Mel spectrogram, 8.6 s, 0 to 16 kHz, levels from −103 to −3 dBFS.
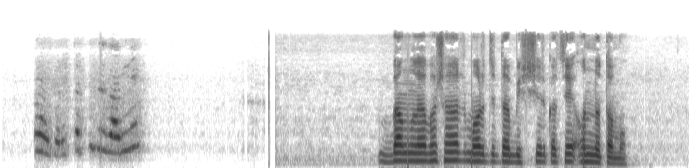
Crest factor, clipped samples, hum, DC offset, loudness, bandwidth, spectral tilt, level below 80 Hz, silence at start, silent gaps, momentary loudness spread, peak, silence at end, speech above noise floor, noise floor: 22 dB; under 0.1%; none; under 0.1%; -31 LUFS; 8 kHz; -5 dB/octave; -68 dBFS; 0.45 s; 3.38-3.44 s; 16 LU; -10 dBFS; 0.8 s; 55 dB; -85 dBFS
